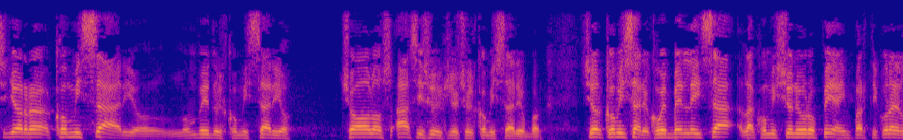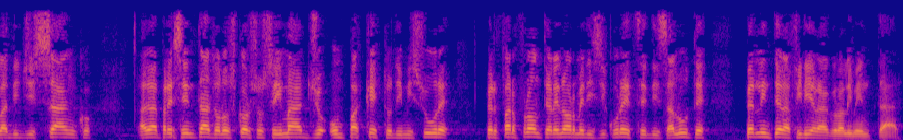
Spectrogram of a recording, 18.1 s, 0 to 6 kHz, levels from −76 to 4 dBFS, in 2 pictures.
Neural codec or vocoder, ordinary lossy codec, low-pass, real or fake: none; none; 5.4 kHz; real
